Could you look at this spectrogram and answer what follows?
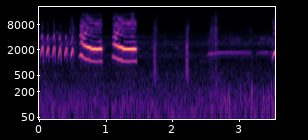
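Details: Silver-eared laughingthrush in morning song practice: a quick run of six short whistled notes, two loud falling whistles, then faint scattered sounds and a thin level whistle.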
